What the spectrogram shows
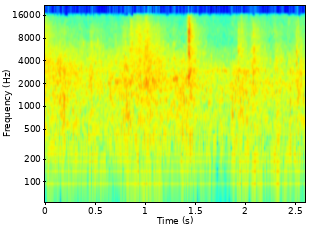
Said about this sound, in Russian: Вот, видите, это был опять гром. Вот так происходит буквально каждую минуту.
